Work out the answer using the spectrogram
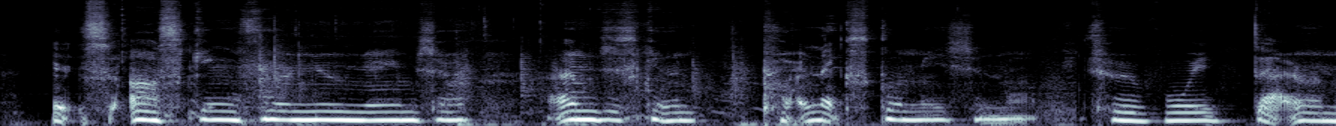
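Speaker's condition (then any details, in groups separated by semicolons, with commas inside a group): Cerebral palsy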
